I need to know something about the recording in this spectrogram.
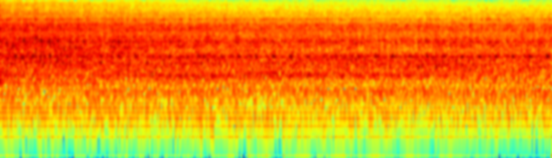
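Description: A truck engine idles with a steady hum.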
